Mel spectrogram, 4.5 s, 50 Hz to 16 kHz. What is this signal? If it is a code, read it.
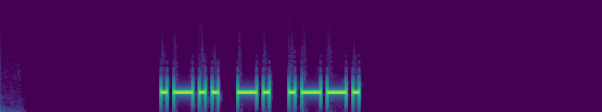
Morse code, heard as a keyed tone, about 25 wpm, 700 Hz. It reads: LNP
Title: USA Call Sign Postfixes - 3 Letters 25wpm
